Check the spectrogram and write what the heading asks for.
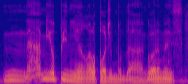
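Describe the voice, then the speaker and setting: A young Brazilian man hosting his own podcast, giving a rambling, animated opinion monologue, swearing freely and acting out quoted voices. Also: on the low side, moderate pace, creaky. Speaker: podcast host.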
